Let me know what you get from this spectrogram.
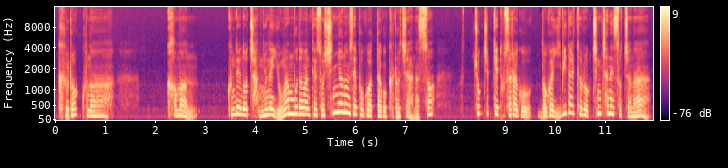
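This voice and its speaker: A woman's voice: lowish voice, big pitch swings, moderate pace, warm tone, no room sound, pitched above the performer's own voice. A woman playing a trusting young wife who talks plainly and earnestly, in a dry recording. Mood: puzzled.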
